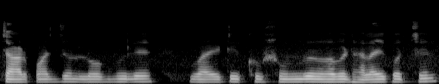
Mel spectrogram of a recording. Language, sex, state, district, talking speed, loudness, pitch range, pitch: Bengali, male, West Bengal, Jhargram, 150 wpm, -23 LUFS, 120-130 Hz, 125 Hz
